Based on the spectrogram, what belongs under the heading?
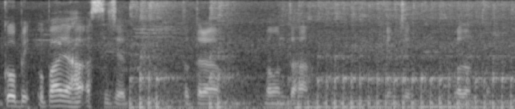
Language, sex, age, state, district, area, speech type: Sanskrit, male, 18-30, Karnataka, Uttara Kannada, rural, spontaneous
